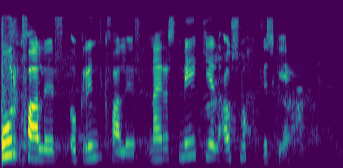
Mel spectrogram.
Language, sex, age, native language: Icelandic, other, 20-29, Icelandic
